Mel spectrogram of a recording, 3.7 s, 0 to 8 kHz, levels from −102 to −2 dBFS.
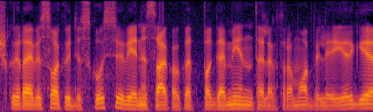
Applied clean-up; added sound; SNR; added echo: none; none; none; none.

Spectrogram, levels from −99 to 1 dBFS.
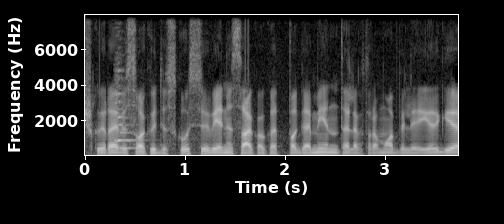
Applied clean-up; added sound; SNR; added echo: none; Bowed string instrument; 11 dB; none.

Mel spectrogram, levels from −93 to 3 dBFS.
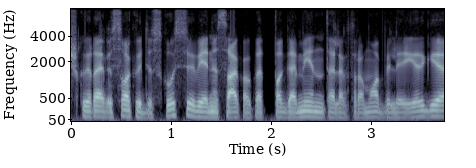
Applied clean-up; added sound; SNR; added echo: neural diffusion model UNIVERSE++.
